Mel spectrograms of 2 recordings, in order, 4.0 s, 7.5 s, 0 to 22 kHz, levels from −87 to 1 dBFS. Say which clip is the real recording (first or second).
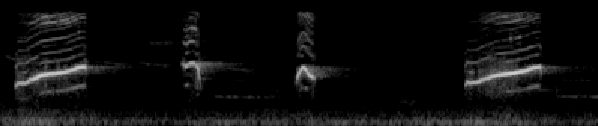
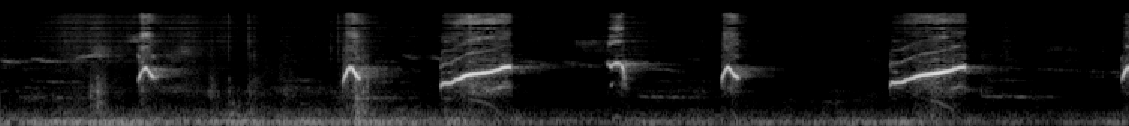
first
